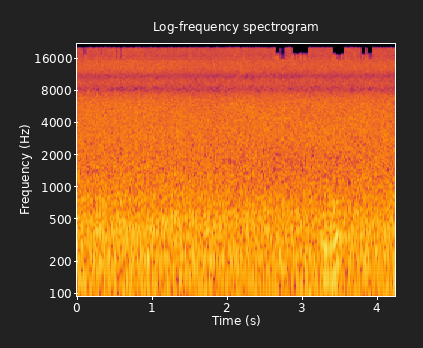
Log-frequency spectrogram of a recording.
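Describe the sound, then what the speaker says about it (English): Rampa waterfall in dense forest in Andhra Pradesh, a steady, loud broadband roar of falling water that holds an even level throughout with no pauses. "That is the main waterfall."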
